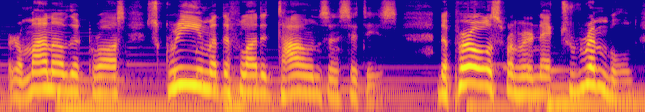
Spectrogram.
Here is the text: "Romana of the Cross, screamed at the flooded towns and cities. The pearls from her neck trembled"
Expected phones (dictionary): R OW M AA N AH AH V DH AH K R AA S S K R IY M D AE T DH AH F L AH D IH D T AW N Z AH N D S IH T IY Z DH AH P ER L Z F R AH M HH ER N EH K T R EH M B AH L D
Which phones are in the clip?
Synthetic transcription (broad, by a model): R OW M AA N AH AH V DH AH K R AA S S K R IY M AE T DH AH F L AH D IH D T AW N Z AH N S IH T IY Z DH AH P ER L Z F R AH M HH ER N EH K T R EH M B L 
